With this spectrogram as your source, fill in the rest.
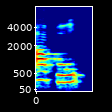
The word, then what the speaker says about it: apple: y H muy bien cuando vayamos a pronunciar la palabra Apple no pronunciamos Apple no la decimos con o la doble p suena como una sola p entonces hagamos de pensemos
